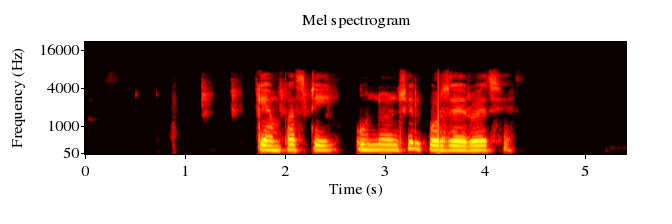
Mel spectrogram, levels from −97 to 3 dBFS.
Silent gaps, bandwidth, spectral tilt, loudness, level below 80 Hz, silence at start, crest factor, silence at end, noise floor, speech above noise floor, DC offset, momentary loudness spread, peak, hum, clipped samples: none; 7.8 kHz; -7 dB/octave; -27 LUFS; -66 dBFS; 1.15 s; 16 dB; 1.15 s; -58 dBFS; 32 dB; under 0.1%; 10 LU; -12 dBFS; none; under 0.1%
